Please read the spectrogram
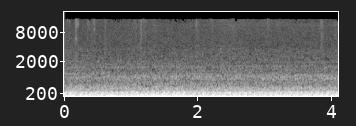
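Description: Steady low drone of a car's engine and road noise, heard from inside the cabin while the car is driven at an even speed.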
